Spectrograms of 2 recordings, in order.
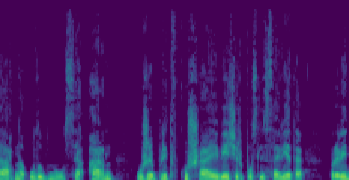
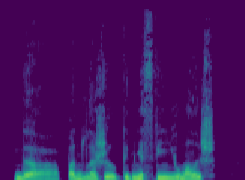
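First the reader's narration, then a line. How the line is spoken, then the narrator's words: Displeased parent grumbling. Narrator (Russian): проворчал недовольный родитель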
